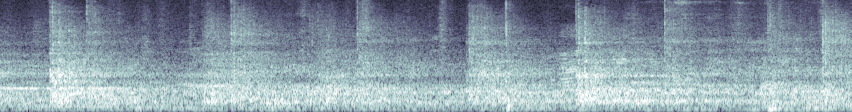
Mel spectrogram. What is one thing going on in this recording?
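Rackets strike a tennis ball back and forth in a steady rally, echoing in a large hall.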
